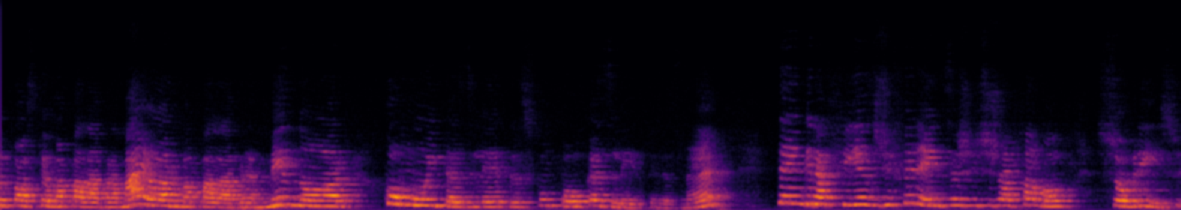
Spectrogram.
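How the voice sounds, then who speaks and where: Woman educator, high voice, patient lesson delivery with sounded-out syllables, distant and dull sound in a strongly echoing room. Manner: slow, stretched-out syllables when modeling words for children; frequent tag questions and checking in with the viewer. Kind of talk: teaching video lesson. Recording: echoey, dull audio from a distance.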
